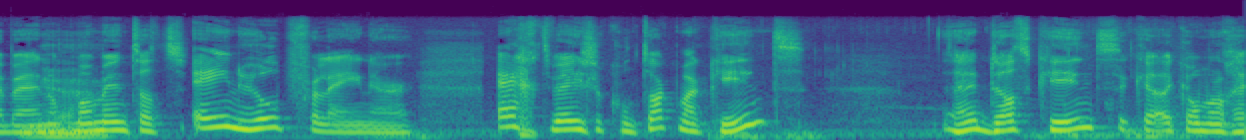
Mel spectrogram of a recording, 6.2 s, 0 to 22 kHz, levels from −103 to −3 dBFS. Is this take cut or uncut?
cut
